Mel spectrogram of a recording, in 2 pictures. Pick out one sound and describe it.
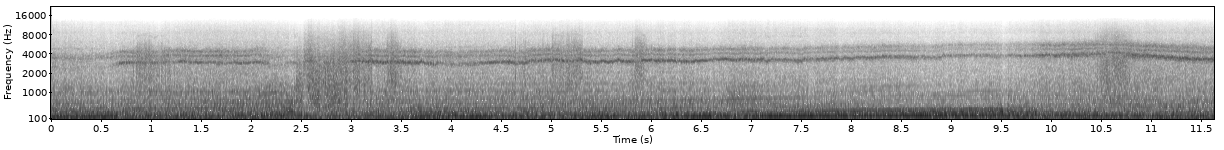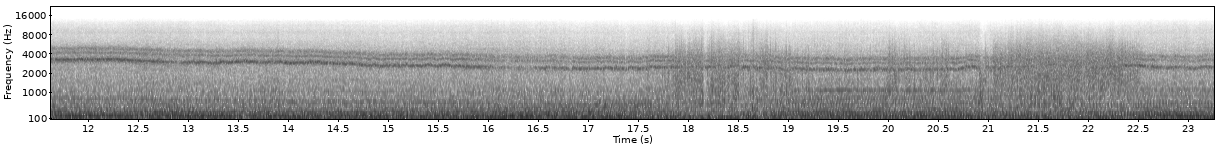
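A motorcycle engine roars at high speed, its pitch rising and falling slowly.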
